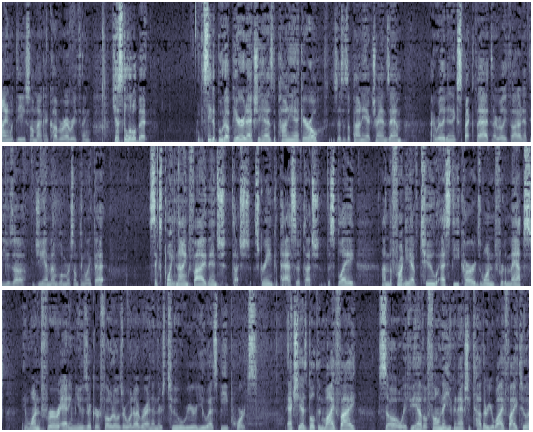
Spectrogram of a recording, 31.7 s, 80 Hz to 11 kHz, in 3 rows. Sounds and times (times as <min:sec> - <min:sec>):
Speech: 0:00.0 - 0:03.0, 0:03.8 - 0:12.7, 0:13.5 - 0:31.7.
